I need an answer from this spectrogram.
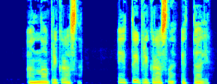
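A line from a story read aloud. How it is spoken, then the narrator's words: Breathy, special tender tone. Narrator (Russian): выдохнул дракон каким-то особенным тоном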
